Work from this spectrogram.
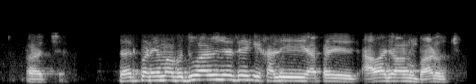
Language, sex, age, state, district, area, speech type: Gujarati, male, 30-45, Gujarat, Morbi, rural, conversation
